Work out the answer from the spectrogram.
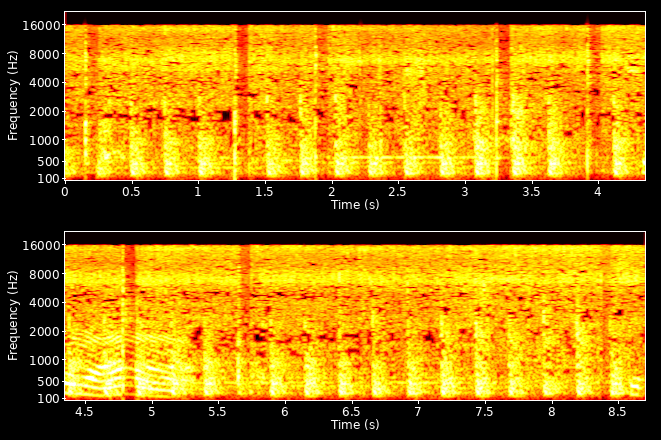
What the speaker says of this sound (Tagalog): Nagpupukpuk ng paminta.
